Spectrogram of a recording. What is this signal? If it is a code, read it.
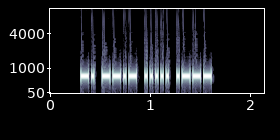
Morse code, heard as a keyed tone, about 47 wpm, 700 Hz. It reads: NQ5J
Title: USA Call Signs - 4 Characters - 2x Character Spacing - 45wpm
